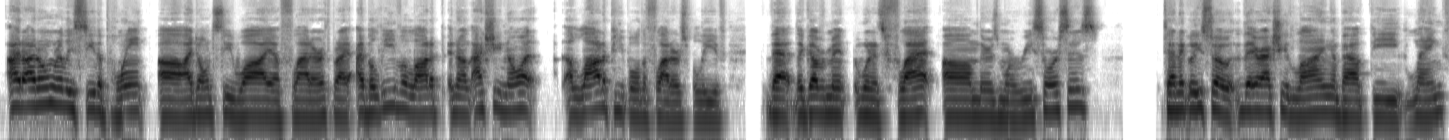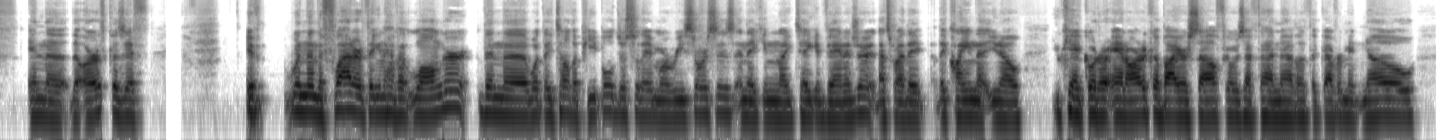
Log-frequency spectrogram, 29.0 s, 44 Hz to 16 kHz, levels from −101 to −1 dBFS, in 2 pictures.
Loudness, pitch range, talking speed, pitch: -18 LUFS, 120-140 Hz, 240 wpm, 125 Hz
